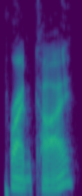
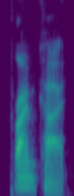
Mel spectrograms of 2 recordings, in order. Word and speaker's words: PrimeCayes: It's pronounced PrimeCayes. Thank you. PrimeCayes.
